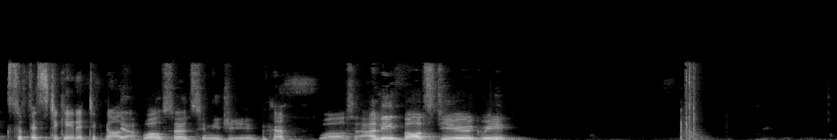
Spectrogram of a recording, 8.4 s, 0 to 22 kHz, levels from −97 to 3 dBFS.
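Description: At 1.21 to 1.23 s the speech jumps abruptly forward, with roughly 0.7 s of audio missing and the two sides spliced together with no gap. This skip ahead happened because a stretch of audio was discarded while later audio was already queued, so playback resumed further along.

From 1.37 to 2.41 s the speech sounds hurried, running about 9% fast while keeping its normal pitch. This jitter buffer speed-up comes from the buffer holding too much audio. To shrink the delay, it repeatedly trimmed short pitch-period slices, removing around a tenth of a second in total.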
